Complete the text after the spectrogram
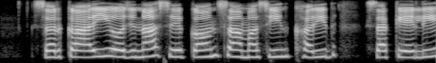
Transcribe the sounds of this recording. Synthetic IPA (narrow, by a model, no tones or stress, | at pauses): səɾkaːɾijod͡ʒnasekɔʊnsaməsiːnkʰəɾiːd̪ | səkeli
